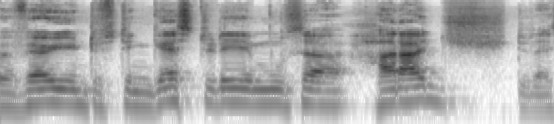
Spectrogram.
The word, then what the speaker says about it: Moosa Harraj: We have a very interesting guest today, Musa Haraj.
